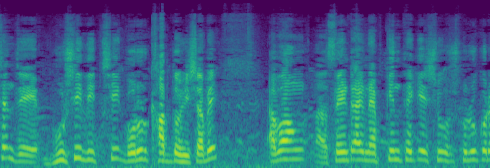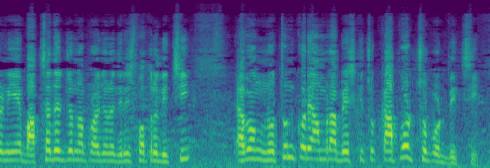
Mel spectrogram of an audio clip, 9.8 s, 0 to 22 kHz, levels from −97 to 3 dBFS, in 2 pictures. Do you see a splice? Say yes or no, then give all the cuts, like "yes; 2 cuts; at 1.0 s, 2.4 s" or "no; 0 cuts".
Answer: no; 0 cuts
